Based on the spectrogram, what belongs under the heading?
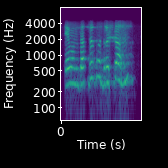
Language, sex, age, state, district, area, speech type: Sanskrit, female, 18-30, Odisha, Jagatsinghpur, urban, conversation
